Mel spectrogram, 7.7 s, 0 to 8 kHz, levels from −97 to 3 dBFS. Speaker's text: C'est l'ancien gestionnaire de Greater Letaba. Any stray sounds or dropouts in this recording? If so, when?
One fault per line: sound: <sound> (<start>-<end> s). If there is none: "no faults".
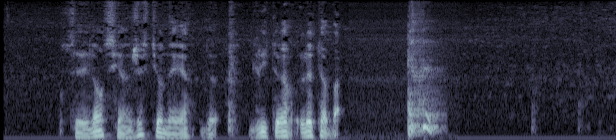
sound: cough (5.1-5.6 s)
